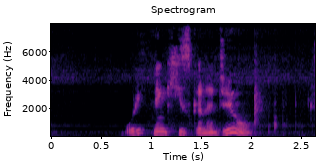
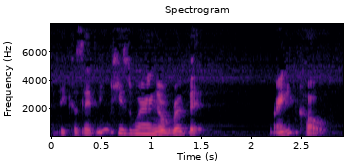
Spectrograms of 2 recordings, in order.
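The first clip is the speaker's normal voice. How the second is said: ordinary delivery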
